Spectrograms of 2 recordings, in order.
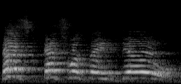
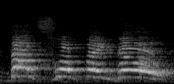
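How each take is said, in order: First: Raised, slow preacher's shout; slow, forceful rebuke; loud denunciation. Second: Very loud, high, drawn-out roar; full-force shout. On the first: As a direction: drive the accusation home loudly. First take of rising denunciation. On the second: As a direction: thunder each word slowly at the congregation. Repeats it louder, higher. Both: Real, not acted.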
